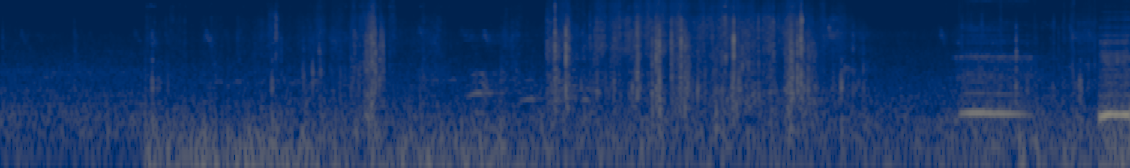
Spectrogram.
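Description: Paper rustles and crinkles in a man's hands.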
